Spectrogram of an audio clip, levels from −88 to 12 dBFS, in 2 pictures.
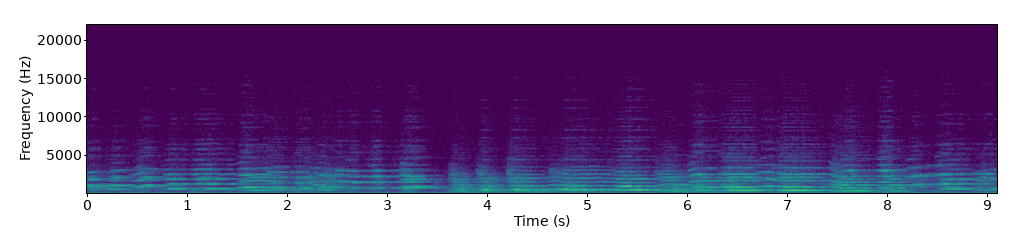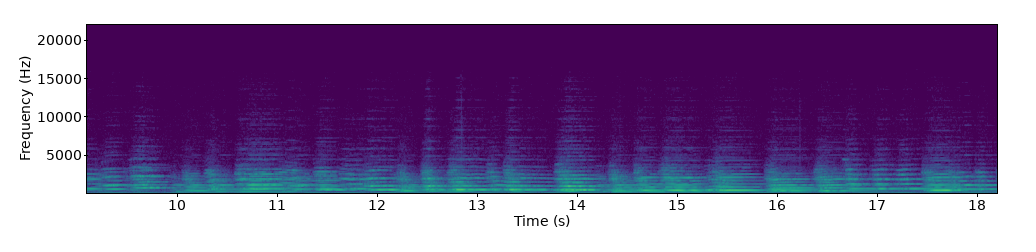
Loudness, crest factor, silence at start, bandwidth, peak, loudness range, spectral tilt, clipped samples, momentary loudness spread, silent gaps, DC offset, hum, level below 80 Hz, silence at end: -30 LUFS; 16 dB; 0 s; 10 kHz; -14 dBFS; 6 LU; -5.5 dB/octave; under 0.1%; 11 LU; none; under 0.1%; none; -60 dBFS; 0 s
